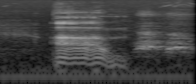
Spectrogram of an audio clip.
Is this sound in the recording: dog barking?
yes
